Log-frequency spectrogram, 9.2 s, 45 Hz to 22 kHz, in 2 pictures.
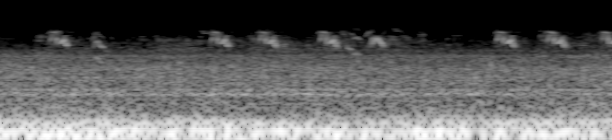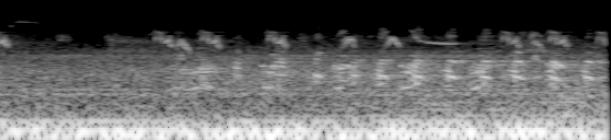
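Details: Five active goslings under their mother on a nest, 28 April 2022, while she awaits the last egg: thin, high, falling peeps about twice a second, joined near the end by deeper, rougher goose calls, over steady low wind.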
